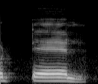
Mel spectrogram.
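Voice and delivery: टेल said alone, given full weight; stressed syllable shown alone; stressed word. Shown as a demonstration. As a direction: isolate टेल and lean on it. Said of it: "उसको ज़ोर दिया जा रहा है एक word को".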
